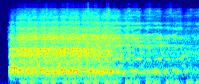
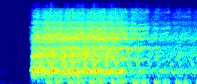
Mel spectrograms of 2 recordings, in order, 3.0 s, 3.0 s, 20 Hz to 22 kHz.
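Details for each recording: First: 2005 Suzuki Intruder 250 LC bought as a non-runner, fresh petrol, tank on reserve, choke stuck, spark confirmed: the starter whirs with regular compression pulses about four a second, slowing as the battery sags, and it never fires. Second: 2005 Suzuki Intruder, project bike, cranked on a borrowed battery before fuelling: strong starter whir then even compression strokes a bit over two a second at steady speed; healthy cranking.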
